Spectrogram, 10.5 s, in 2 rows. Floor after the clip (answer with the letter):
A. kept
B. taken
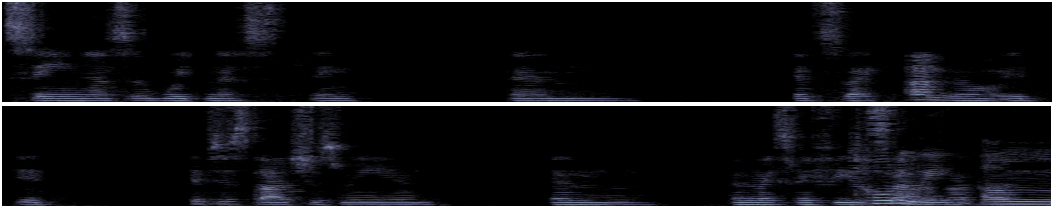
B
